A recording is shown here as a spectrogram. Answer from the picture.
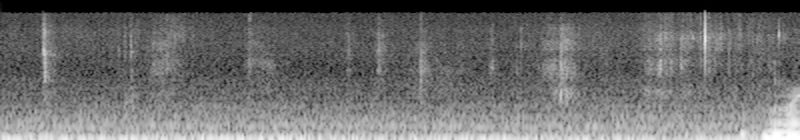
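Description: Faint handling sounds, a few light ticks and rustles, as a thin internal server cable is held and lined up with its connector by gloved hands, over a low steady hum.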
